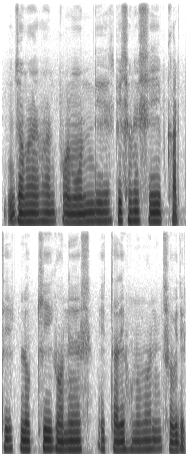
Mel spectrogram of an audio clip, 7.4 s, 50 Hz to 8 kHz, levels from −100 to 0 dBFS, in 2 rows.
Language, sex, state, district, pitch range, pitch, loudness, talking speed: Bengali, male, West Bengal, Malda, 115-120 Hz, 115 Hz, -22 LUFS, 100 wpm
